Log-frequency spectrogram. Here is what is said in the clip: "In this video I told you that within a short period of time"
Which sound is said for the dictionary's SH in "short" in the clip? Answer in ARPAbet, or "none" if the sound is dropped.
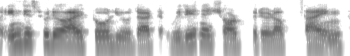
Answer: SH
